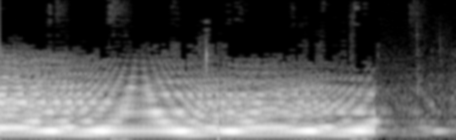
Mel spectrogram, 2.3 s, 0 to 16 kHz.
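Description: Electric guitar chord ringing through the TASCAM DP-24/32's virtual amp with its flanger effect on, the tone wavering as the effect sweeps. It is cut off suddenly near the end.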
